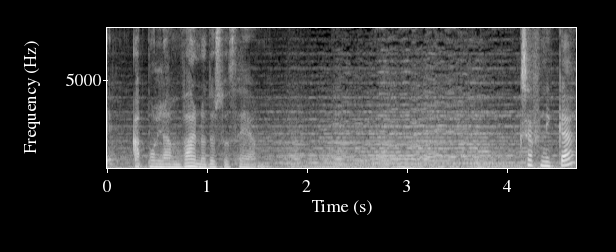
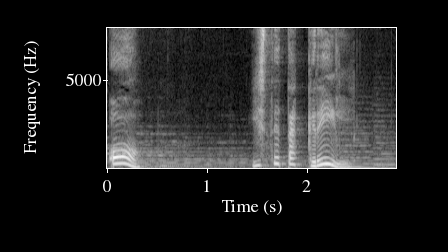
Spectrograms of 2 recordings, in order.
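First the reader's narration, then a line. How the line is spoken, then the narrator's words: Exclaiming. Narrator (Greek): αναφώνησε ο Κλικ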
